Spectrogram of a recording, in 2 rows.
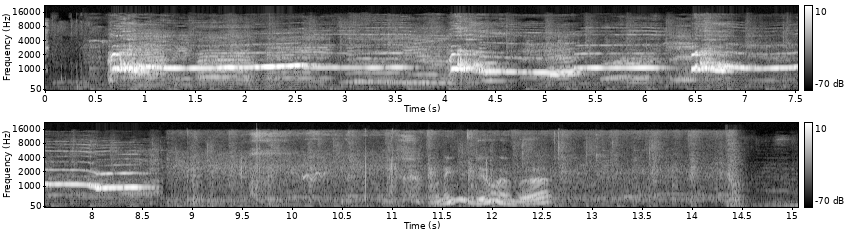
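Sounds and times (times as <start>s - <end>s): dog howling: 0.6s - 8.7s.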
